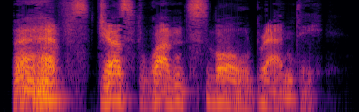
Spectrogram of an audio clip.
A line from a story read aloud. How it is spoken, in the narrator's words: rasped Jean, barely moving his lips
